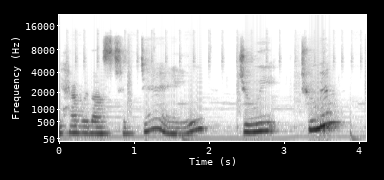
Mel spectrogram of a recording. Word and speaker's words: Tuman: with us today julie twoman how do i pronounce your last name that is how you pronounce it and she is the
